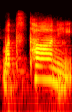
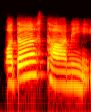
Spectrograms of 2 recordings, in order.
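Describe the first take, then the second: First: The t joins the s with no vowel. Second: A vowel separates the t from the s. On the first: The speaker calls it right. "ವ್ಯಂಜನ ಇದೆ ಅಲ್ಲಿ" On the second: The speaker calls it wrong. "ಮತಸ್ಥಾನಿ ಅಲ್ಲ"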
